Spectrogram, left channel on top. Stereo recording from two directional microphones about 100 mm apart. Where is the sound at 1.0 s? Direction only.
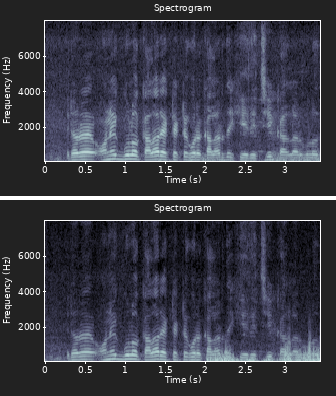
35° right (ahead or behind).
